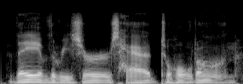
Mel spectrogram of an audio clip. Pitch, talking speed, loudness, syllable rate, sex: 90 Hz, 195 wpm, -16 LUFS, 4.4 syllables/s, male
